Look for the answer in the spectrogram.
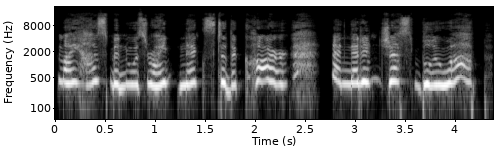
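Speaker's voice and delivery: high, loud panicked sobbing; wife sobbing to the dispatcher. A narrator's reading. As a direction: sob it out in panic. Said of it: "she said, sobbing".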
